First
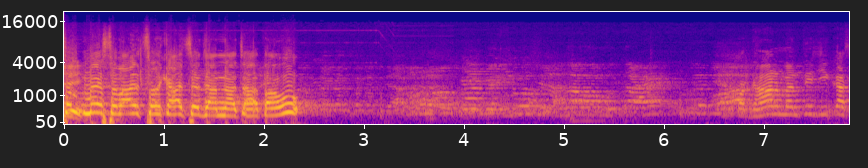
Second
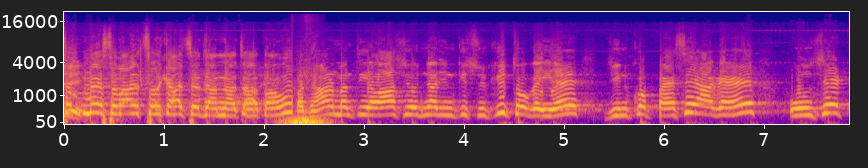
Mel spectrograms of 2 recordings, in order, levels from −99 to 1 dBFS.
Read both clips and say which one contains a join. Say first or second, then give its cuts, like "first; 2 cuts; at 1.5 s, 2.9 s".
second; 1 cut; at 2.3 s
